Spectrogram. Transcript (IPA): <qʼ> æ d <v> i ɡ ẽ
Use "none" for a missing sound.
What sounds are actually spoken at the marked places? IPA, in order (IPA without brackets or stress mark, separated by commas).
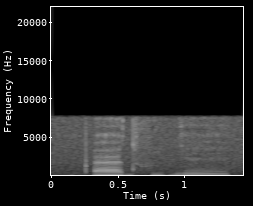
pʼ, f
